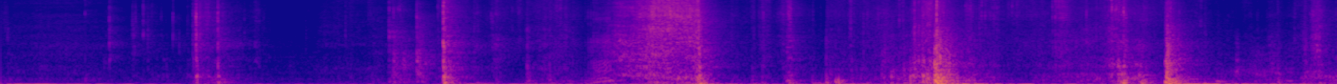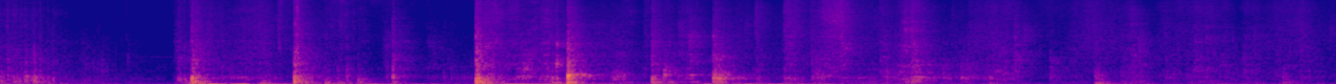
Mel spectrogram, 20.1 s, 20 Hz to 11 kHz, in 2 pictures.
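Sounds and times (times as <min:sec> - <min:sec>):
cardboard rustling and scraping: 0:03.5 - 0:20.0.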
